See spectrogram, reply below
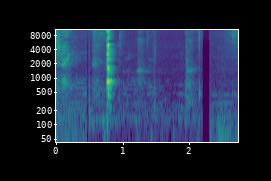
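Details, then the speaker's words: Person with hiccups: a single sharp, abrupt hiccup amid quiet breathing and faint room noise. "This is so stupid. Oh my god. I literally hate the hiccups so much."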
